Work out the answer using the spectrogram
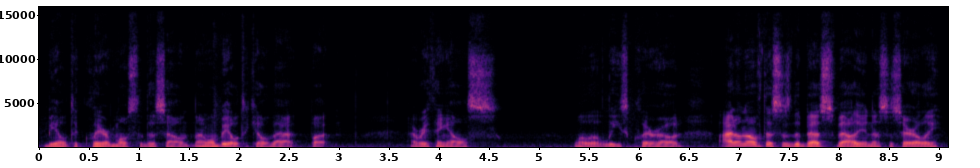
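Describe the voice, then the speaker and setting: A man with a Boston accent talks through a card game at his desk mic, weighing each move aloud with plenty of pauses and second guesses. His voice sits at a middling pitch with a gravelly, creaky edge. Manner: thinking aloud, hesitant, self-questioning. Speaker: gaming channel host. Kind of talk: casual let's play commentary.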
